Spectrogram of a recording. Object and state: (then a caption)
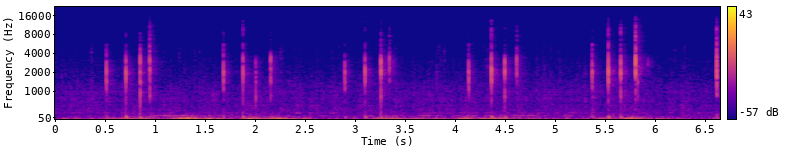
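Glass and metal smartphone. Long fake nails in black gloves tap the glass front, glass back and metal frame of a solid smartphone held in the hand, right next to the mic. About twenty sharp, bright clicks centered around 2–3 kHz come in irregular bursts, each dying instantly with no ring, over a faint low rumble.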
